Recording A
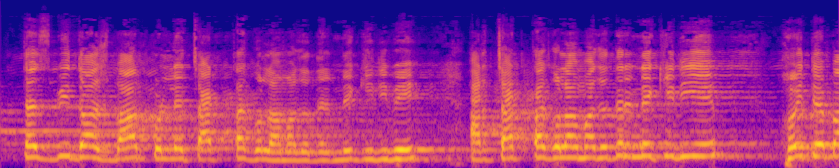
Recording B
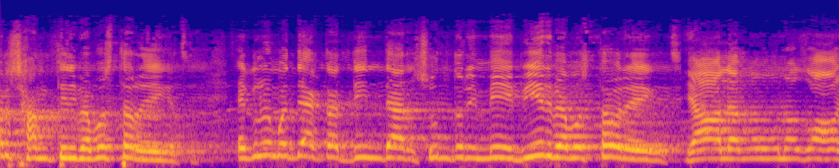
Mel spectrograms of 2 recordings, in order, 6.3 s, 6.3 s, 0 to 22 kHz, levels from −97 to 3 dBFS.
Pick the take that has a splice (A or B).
B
